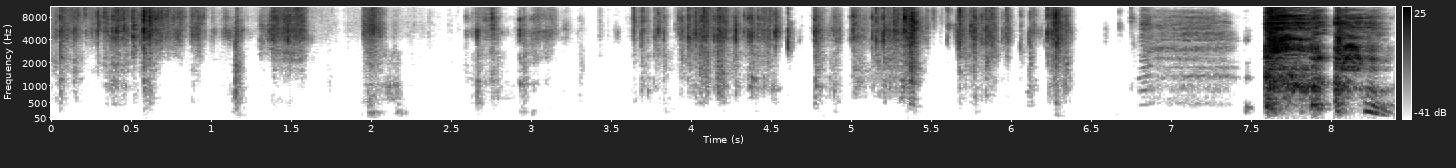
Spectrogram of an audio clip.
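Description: Cardboard trading-card box and foil-wrapped card packs being handled, giving a run of short crinkling, rustling bursts. Near the end comes a loud cough.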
